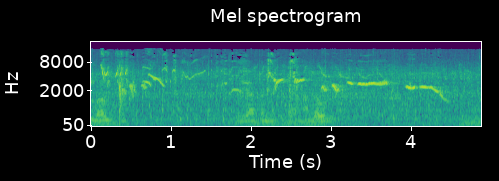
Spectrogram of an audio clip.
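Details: Oriental magpie-robin calls, played to coax a silent magpie-robin into singing: a series of varied clear whistles, some rising and some falling, ending in a longer level whistle and a drawn-out falling note.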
